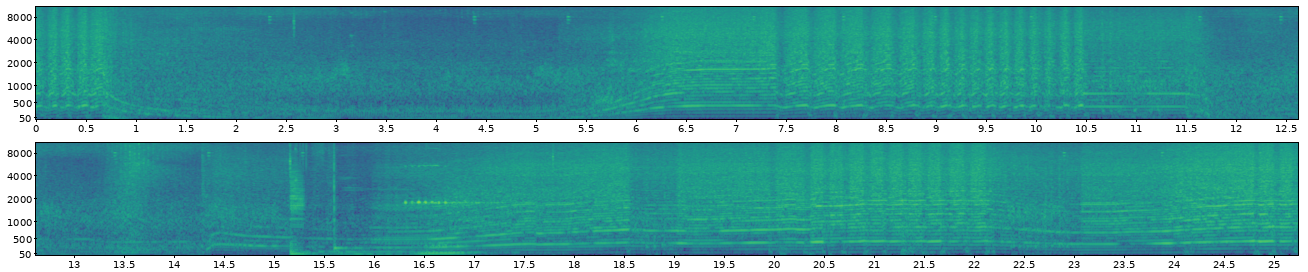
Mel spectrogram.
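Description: A motorcycle engine revs high and roars, rising and falling in pitch as it speeds up and slows down.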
